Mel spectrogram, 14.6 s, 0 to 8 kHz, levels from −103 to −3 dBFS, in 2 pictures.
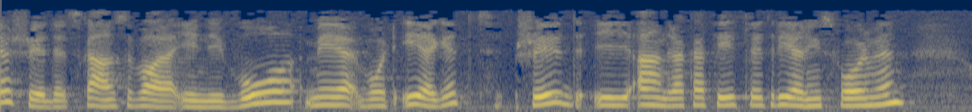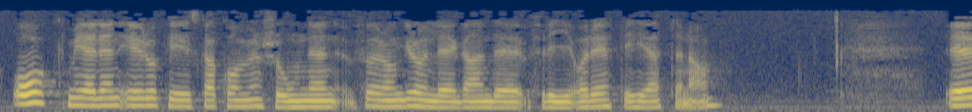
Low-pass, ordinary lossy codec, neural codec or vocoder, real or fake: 7.2 kHz; MP3, 24 kbps; none; real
